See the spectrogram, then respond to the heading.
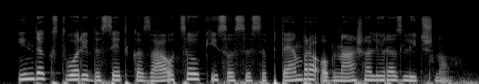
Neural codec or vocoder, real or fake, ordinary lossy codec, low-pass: none; real; none; 9.9 kHz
